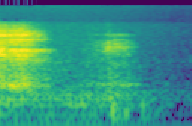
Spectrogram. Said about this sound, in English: … panting. Somebody has their subtitles on.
